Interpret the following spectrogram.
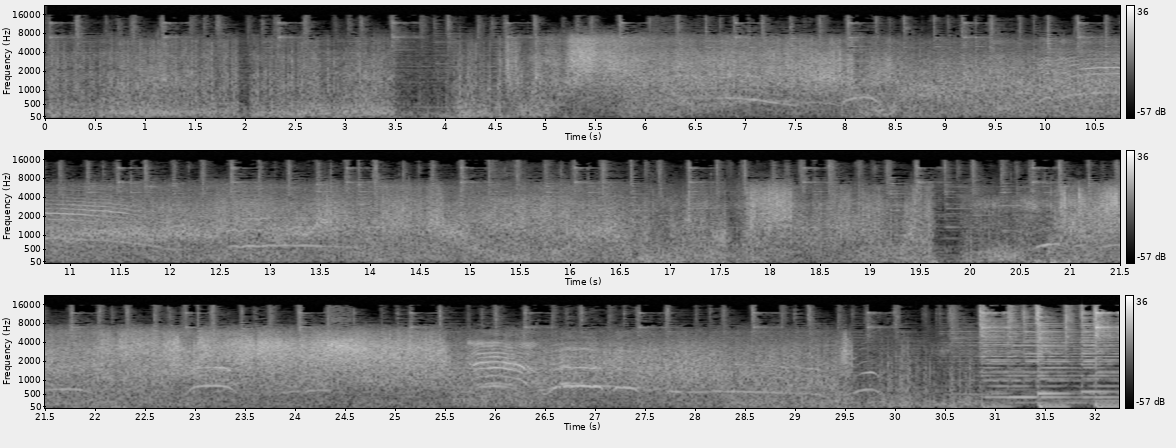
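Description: Wind rushing over the camera microphone under an open parachute canopy, steady through the descent, with short whistling tones that rise and fall in pitch. Music plays underneath.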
